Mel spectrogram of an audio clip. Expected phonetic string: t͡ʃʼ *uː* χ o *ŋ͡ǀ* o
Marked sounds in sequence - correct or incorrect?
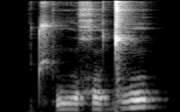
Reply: correct, incorrect

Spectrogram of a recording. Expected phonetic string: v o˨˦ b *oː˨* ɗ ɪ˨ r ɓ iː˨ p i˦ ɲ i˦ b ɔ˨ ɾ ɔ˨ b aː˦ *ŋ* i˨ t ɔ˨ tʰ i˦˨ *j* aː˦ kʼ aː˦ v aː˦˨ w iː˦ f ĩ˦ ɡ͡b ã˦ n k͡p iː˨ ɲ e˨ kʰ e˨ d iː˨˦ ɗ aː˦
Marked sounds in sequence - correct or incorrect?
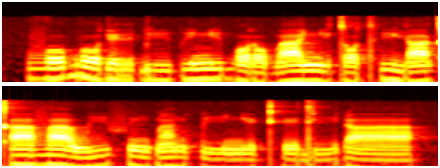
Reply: correct, incorrect, correct

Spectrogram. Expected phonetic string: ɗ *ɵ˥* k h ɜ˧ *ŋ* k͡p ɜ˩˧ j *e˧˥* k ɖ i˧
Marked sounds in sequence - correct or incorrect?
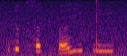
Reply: correct, incorrect, incorrect

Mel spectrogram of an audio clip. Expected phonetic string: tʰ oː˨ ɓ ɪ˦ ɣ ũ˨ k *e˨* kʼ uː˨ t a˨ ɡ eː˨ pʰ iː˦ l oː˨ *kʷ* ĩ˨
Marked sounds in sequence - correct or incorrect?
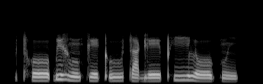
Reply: correct, correct

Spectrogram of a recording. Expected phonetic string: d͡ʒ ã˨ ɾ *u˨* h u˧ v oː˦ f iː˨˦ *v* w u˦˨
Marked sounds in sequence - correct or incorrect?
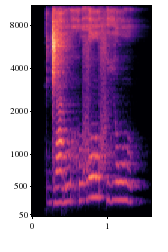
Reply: incorrect, incorrect

